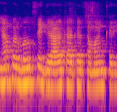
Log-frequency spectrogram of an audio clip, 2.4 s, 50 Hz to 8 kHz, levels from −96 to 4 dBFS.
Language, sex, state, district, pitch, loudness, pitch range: Hindi, male, Bihar, Saran, 160 Hz, -20 LUFS, 155-185 Hz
